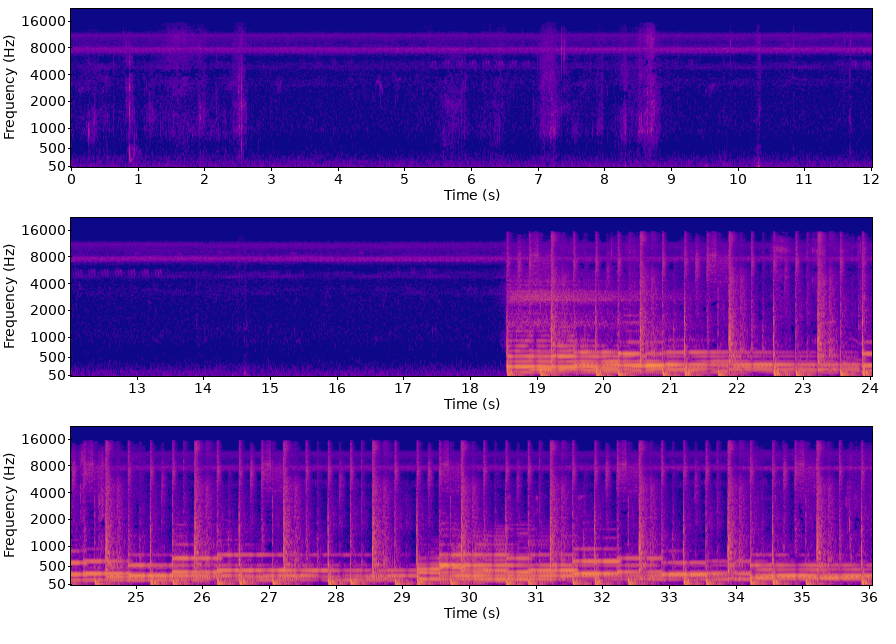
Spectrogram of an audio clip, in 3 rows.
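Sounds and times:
rustling in grass: 0.0s - 3.1s, 5.2s - 9.2s, 18.8s - 30.4s
insects chirring: 0.0s - 36.0s
loud music: 18.6s - 36.0s.

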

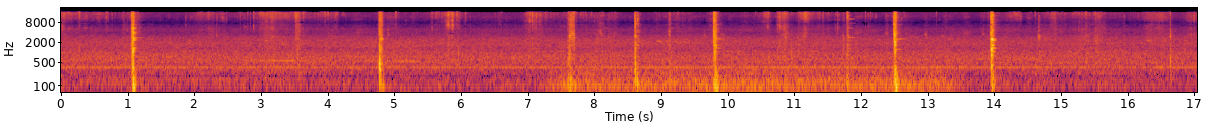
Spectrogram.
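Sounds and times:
metal bar chopping roots: 7.4s - 10.1s, 11.7s - 12.8s, 13.9s - 14.2s.

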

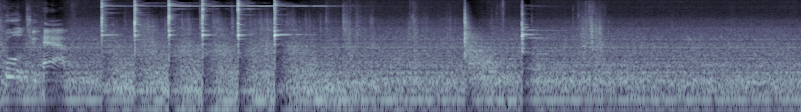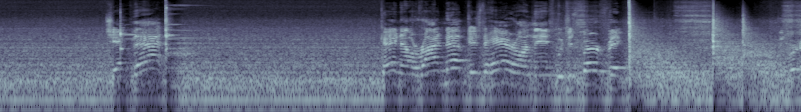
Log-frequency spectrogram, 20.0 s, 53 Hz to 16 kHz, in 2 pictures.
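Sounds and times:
low hum: 0.8s - 14.7s
hammer tapping on steel pipe: 1.2s - 3.7s, 11.5s - 12.4s.

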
